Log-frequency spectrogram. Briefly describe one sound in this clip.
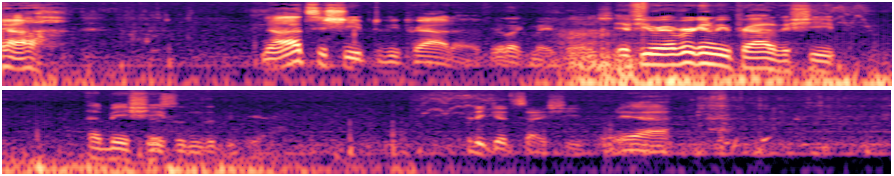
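A man talks with excitement close by, outdoors.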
